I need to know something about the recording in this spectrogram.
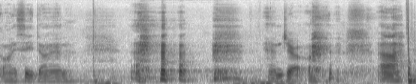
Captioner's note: laughs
